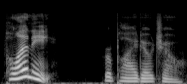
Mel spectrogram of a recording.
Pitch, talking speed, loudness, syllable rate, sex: 185 Hz, 95 wpm, -19 LUFS, 4.4 syllables/s, female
